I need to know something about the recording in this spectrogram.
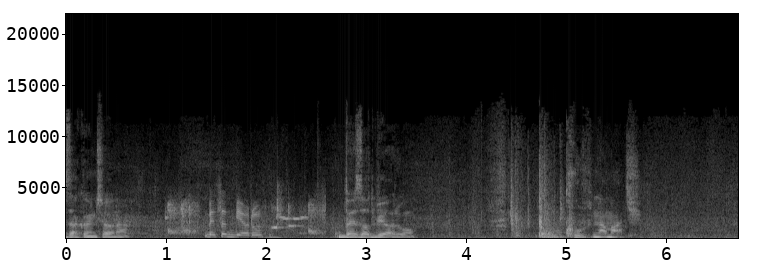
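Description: A second man answers in a calm voice.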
